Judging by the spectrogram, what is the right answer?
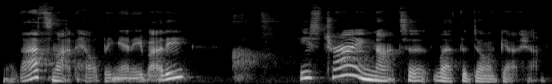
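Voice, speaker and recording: A talkative classroom parrot tells the story in a children's storybook reading, as a woman reads it aloud. The delivery is slow and unhurried, with pitch that rises and falls in a lively sing-song, and rhymes are drawn out. The voice sits at a middle pitch for a woman. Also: vocal fry, full character voice. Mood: chatty. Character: chatty, fussy pet parrot narrating as a female classroom pet. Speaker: storybook reader.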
